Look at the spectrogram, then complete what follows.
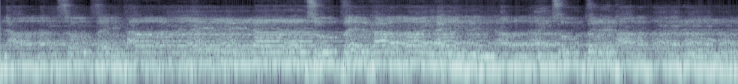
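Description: A man singing a Punjabi Sufi kalam in naat style, in long, wavering held phrases, over a steady low drone.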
